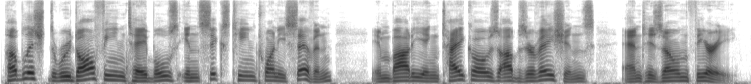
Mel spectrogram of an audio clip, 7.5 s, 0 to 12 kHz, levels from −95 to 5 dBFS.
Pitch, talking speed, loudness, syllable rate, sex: 145 Hz, 120 wpm, -20 LUFS, 4.6 syllables/s, male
